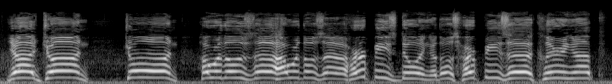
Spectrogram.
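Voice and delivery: high, blaring announcer-style doctor; booming doctor voice. Retold or imitated. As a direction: broadcast the patient's private problem to the whole building. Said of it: "you can hear him throughout the whole fucking building".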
